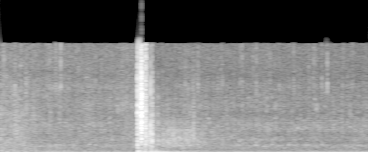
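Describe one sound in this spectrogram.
An explosion booms loudly overhead.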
